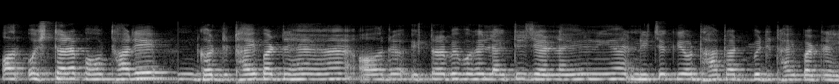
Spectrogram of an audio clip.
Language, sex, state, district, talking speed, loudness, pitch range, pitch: Hindi, female, Uttar Pradesh, Hamirpur, 220 wpm, -15 LUFS, 230-245 Hz, 240 Hz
